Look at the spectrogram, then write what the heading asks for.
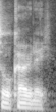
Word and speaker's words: Saucony: It's pronounced Saucony.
